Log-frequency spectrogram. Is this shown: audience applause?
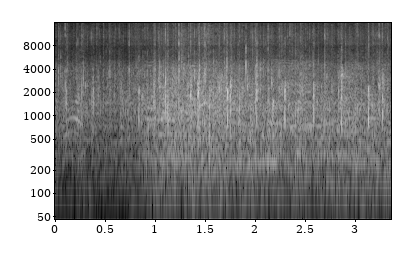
yes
